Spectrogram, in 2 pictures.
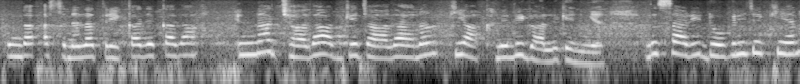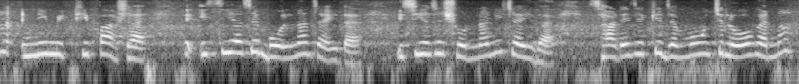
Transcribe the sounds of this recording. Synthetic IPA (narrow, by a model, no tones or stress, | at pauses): ʊnd̪aːʔəsnẽːd̪aːt̪əɾiːkaːd͡ʒeːkaːd̪aː | ɪnːãːd͡ʒjaːd̪aːəɡːeːd͡ʒaːd̪aːɛːnaːkɪaːkʰnẽːd̪iːɡəlkɛːniːɛː | d̪eːsaːɾiːɖoːɡɾiːd͡ʒeːkiːɛːnaːɪnːiːmɪʈʰːiːpaːʃaːɛː | t̪eːʔɪsiːəsẽːboːlnaːt͡ʃaːiːd̪aːɛː | ɪsiːəsẽːʃoːɽnaːnĩːt͡ʃaːiːd̪aːɛː | saːɽeːd͡ʒeːkeːd͡ʒəmõːt͡ʃloːɡɦɛːnaː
